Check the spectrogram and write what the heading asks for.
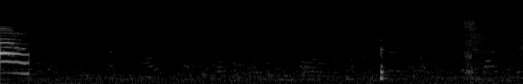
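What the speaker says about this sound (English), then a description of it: "he meows" A cat meows in a short high cry at the start, then a quiet stretch of faint room noise with a small click and a brief later sound.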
